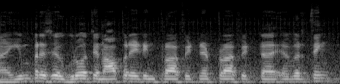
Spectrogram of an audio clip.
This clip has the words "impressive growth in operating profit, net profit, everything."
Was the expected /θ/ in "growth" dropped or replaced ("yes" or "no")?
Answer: yes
